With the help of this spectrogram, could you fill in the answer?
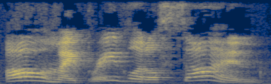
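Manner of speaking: high, loud and slow with pride; proudly. A narrator's reading. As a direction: beam with pride at her son. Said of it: "said Missus Little proudly".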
